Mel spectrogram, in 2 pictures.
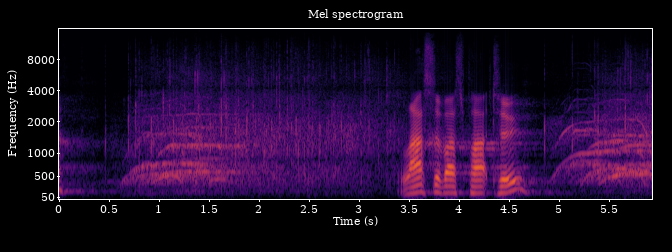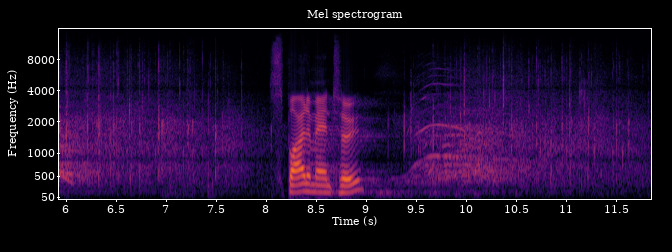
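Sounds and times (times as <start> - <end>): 
whooping cheers: 0.6 - 2.2, 4.9 - 6.4, 9.4 - 10.7
audience applause: 0.6 - 3.4, 5.0 - 7.8, 9.4 - 11.8
speech: 3.4 - 4.8, 8.2 - 9.1.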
